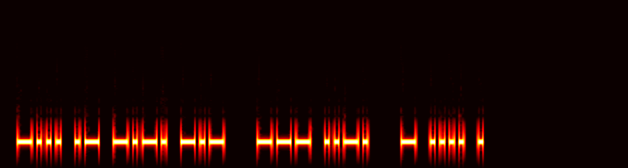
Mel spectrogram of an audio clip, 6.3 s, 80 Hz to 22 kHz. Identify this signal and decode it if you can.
Morse code, heard as a keyed tone, about 30 wpm, 700 Hz. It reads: BACK OF THE
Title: Speed-Racing - Sets of 5 Words 25wpm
